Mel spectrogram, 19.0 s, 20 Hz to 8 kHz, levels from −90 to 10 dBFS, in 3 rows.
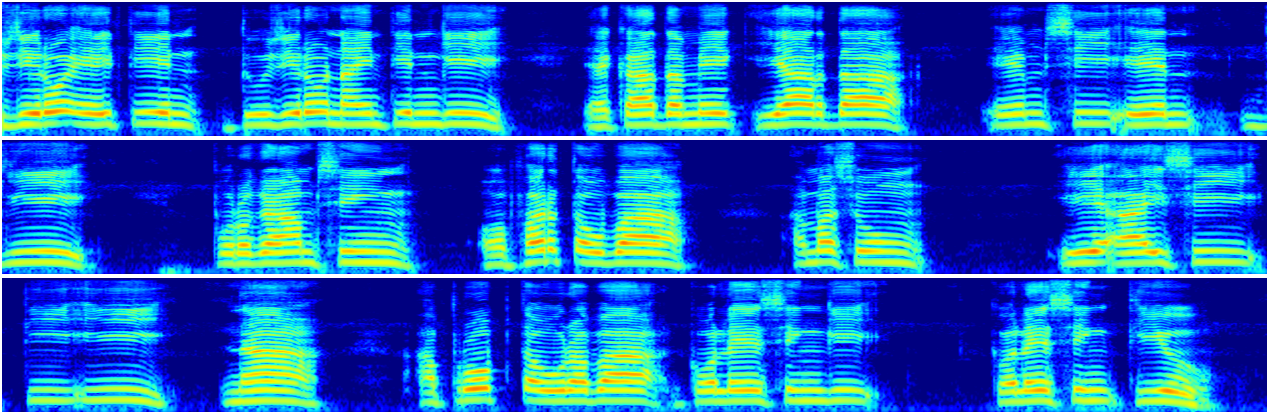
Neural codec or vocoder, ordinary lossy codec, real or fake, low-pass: none; none; real; none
